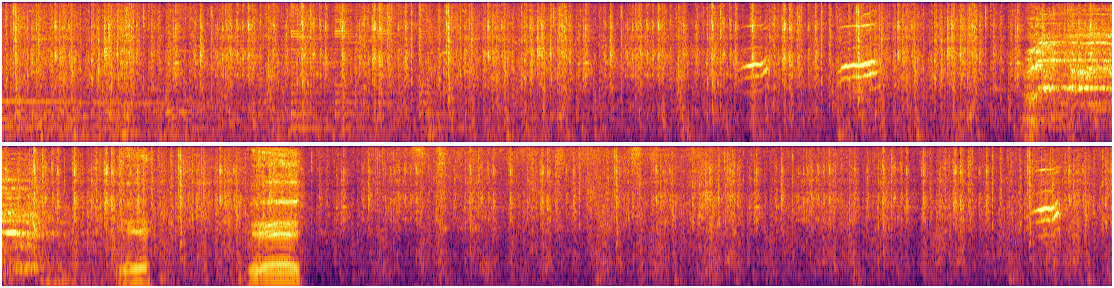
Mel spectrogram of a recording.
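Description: Film music fading out in the first few seconds, then a quiet stretch with a few short high chirps. About ten seconds in come a man's loud wordless calls, the last two rising and falling in pitch, likely shouts to a horse.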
